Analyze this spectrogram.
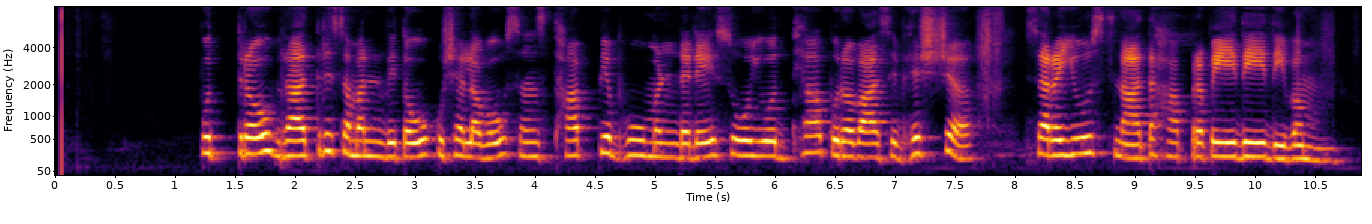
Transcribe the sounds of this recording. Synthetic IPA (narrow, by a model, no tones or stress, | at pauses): put̪ɾɐwɾaːt̪ɾisɐmɐnʋit̪ɐwkuʂɐlɐʋɐwsɐ̃nst̪ʰaːpjɐbʱuːmɐɳɖɐleːsoːjoːd̪ʱjaːpuɾɐʋaːsibʱeʂjɐ | sɐɾɐjuːsnaːt̪ɐɦɐ̆pɾɐpeːd̪eːd̪iʋɐm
